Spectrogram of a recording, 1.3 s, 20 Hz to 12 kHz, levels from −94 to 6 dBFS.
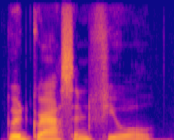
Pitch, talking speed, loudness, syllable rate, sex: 185 Hz, 185 wpm, -19 LUFS, 3.6 syllables/s, female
